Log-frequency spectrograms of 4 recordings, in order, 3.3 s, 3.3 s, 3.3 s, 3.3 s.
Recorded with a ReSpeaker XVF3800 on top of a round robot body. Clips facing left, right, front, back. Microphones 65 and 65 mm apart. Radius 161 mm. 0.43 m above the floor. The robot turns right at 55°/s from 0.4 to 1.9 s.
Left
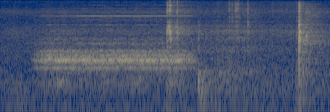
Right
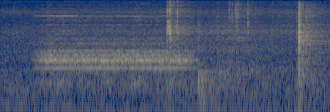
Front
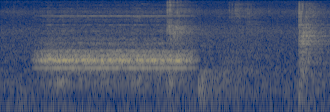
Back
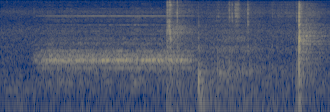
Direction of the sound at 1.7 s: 160° left.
